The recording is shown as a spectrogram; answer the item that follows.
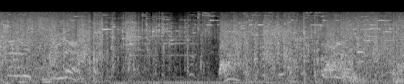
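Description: Glass shattering and equipment crashing as hospital equipment is smashed, with a brief lull and then a sudden new crash a little over two seconds in.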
